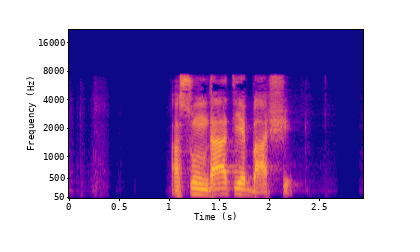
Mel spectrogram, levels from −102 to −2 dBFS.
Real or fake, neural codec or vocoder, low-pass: real; none; 7.2 kHz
